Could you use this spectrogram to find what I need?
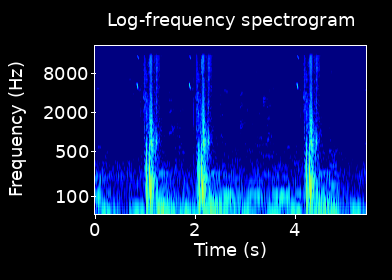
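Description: Soft game menu clicks sound a few times.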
